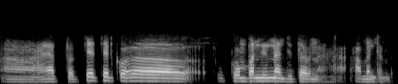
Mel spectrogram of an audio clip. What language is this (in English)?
Santali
